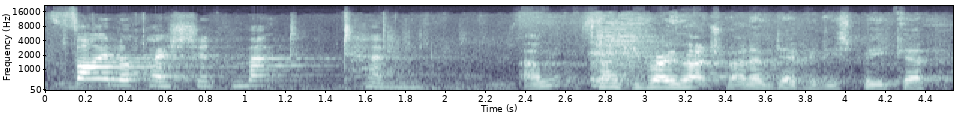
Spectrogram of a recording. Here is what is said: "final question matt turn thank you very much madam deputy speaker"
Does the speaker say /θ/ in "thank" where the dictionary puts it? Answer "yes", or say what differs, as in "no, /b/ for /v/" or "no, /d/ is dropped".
yes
